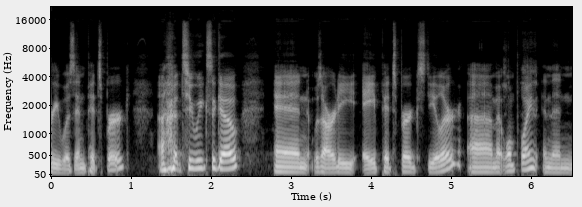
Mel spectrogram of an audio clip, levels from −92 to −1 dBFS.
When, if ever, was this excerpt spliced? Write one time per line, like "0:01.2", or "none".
none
